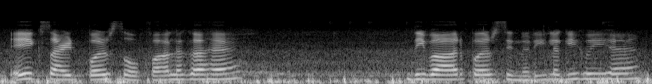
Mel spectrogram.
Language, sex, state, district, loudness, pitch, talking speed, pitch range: Hindi, female, Punjab, Pathankot, -17 LUFS, 225 Hz, 110 wpm, 220-235 Hz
